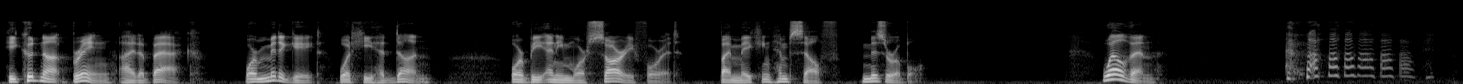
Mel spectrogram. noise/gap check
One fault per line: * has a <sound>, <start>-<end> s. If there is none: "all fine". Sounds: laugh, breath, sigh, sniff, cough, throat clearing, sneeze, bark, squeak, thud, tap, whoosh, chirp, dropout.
* has a laugh, 12.8-14.4 s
